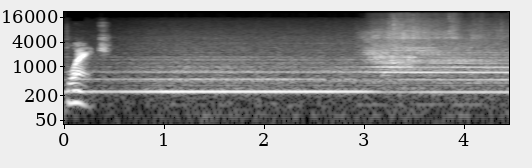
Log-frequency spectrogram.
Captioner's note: machine humming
